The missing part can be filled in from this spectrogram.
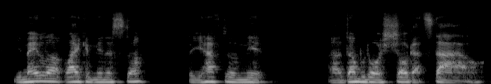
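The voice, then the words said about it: Poor imitation of character's accent. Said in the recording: “I'm gonna butcher the accent ... I have completely butchered the accent”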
